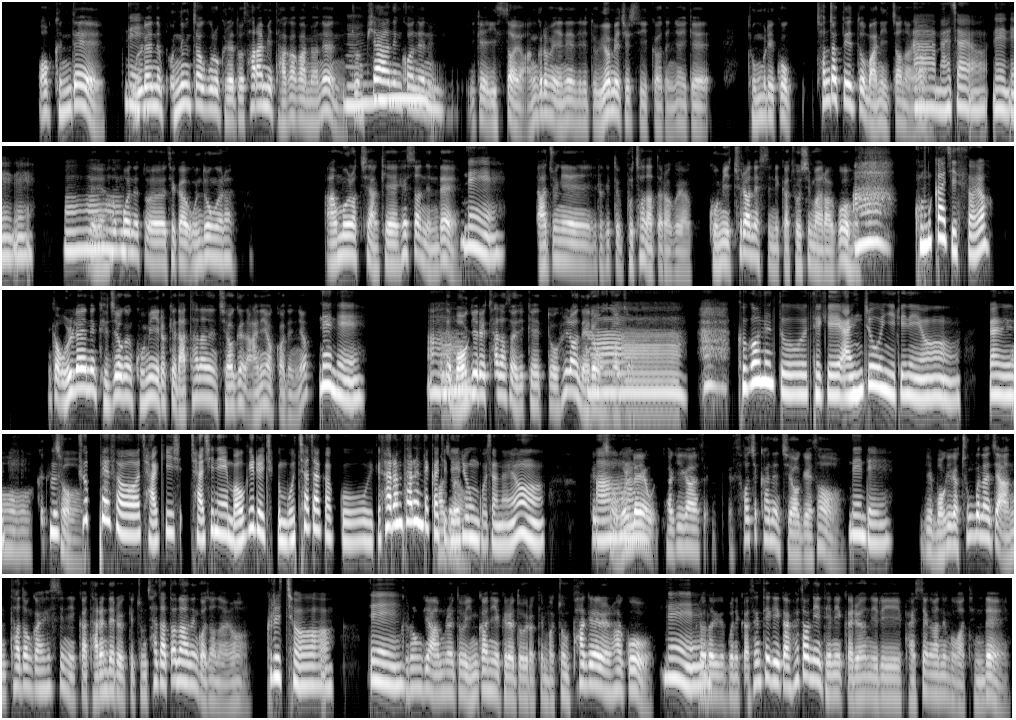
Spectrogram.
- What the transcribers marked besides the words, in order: other background noise; gasp
- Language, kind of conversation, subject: Korean, podcast, 자연이 위로가 됐던 순간을 들려주실래요?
